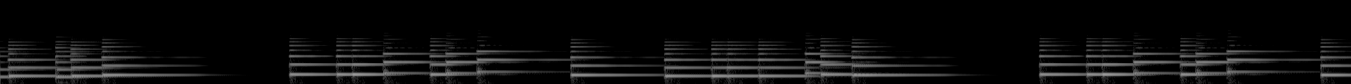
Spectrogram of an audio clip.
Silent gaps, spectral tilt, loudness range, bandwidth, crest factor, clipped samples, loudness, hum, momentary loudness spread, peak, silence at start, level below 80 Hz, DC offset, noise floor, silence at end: none; -6 dB/octave; 2 LU; 5.4 kHz; 14 dB; under 0.1%; -37 LUFS; none; 14 LU; -24 dBFS; 0 s; -76 dBFS; under 0.1%; -80 dBFS; 0 s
